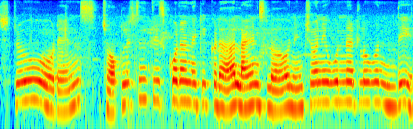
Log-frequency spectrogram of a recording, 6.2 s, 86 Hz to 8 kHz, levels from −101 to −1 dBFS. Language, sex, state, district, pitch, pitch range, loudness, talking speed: Telugu, female, Andhra Pradesh, Annamaya, 215 Hz, 190-225 Hz, -18 LUFS, 95 wpm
